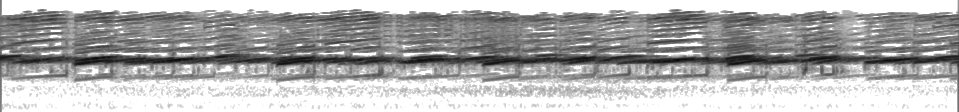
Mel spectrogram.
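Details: Spring peepers (northern) calling en masse at dusk in mid-May, Chezzetcook salt marsh, Nova Scotia, Canada; sharp rising peeps pour out in rapid overlapping succession, a continuous high-pitched jingling chorus.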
